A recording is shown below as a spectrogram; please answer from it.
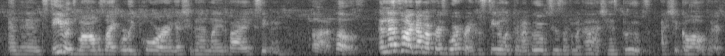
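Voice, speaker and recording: A young woman vlogging from home, telling a long rambling story and saying "like" constantly. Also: bright, forceful tone. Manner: rambling, says "like" constantly, mimics friends in high voices. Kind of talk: casual storytelling. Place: at home, painting her toenails. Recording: distant mic, faint background hiss.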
